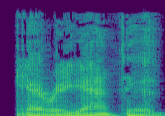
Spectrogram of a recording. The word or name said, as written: caryatidal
